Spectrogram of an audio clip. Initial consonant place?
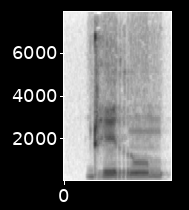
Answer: retroflex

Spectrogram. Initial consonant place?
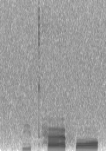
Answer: labial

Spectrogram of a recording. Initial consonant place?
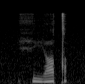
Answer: glottal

